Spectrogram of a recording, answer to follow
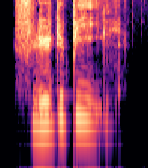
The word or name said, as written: flyttebil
